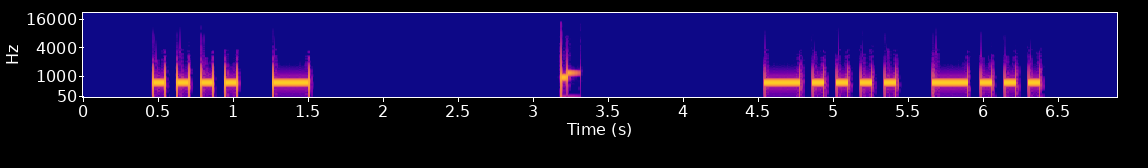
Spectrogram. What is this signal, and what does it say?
Morse code, heard as a keyed tone, about 15 wpm, 700 Hz. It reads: H T 6 B
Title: Two Challenging Letter-Number Combinations 15wpm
